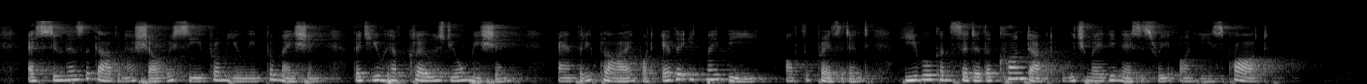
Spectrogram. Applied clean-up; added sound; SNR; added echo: none; none; none; reverberation time 0.9 s.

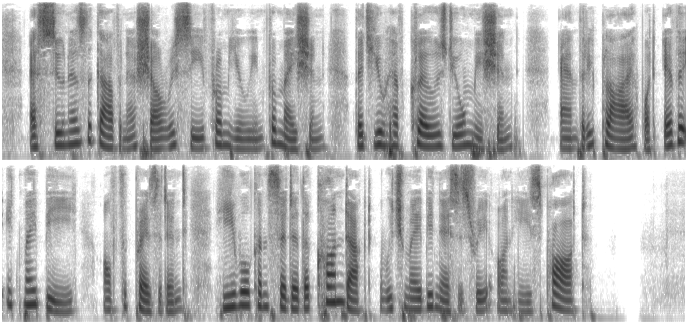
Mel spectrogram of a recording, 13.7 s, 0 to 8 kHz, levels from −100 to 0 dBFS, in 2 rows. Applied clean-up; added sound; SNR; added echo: none; none; none; none.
